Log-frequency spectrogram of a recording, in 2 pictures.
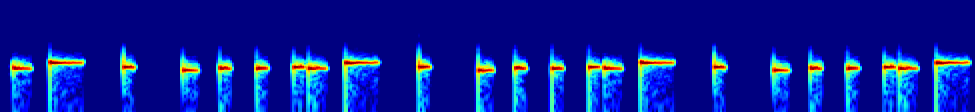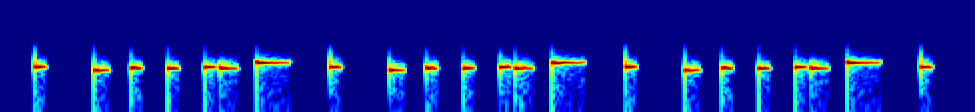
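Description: An electronic synthesizer riff played alone: short, clipped notes, several a second with silence between them, the phrase looping about every two seconds and each loop topped by one higher note.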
